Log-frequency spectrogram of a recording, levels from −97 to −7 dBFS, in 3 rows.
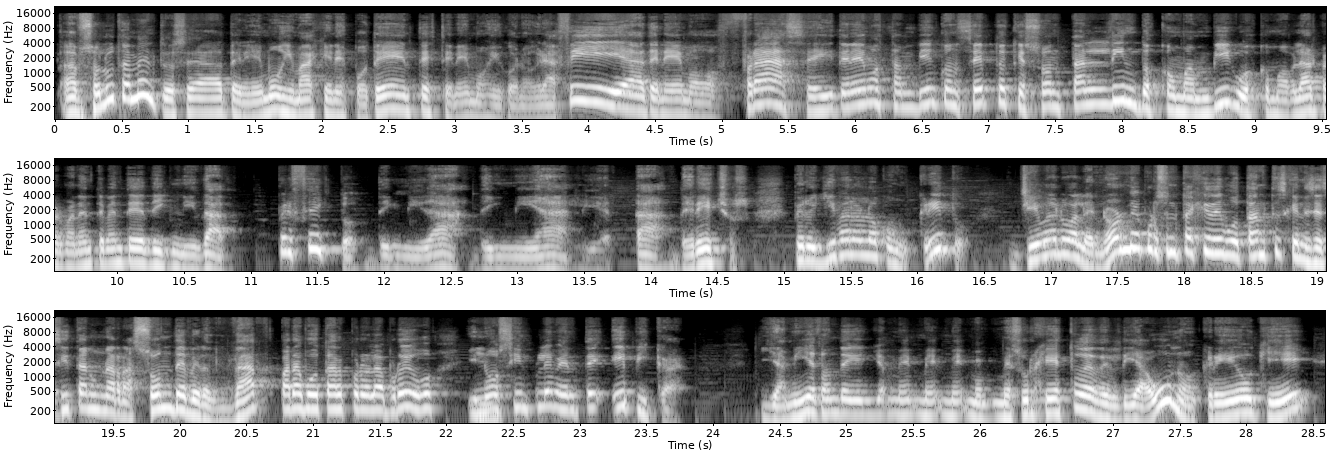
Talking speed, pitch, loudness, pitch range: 155 wpm, 170 Hz, -16 LUFS, 140-225 Hz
